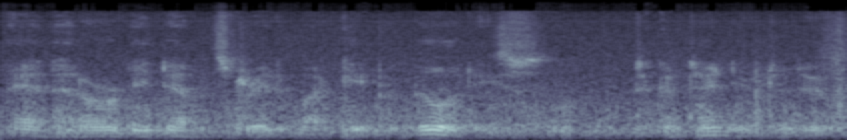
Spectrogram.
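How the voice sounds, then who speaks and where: A man speaks at a moderate pace, with audible room echo and noticeable background noise. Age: 70s. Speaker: recovering alcoholic sharing his story. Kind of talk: personal testimony. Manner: halting, with frequent fillers.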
